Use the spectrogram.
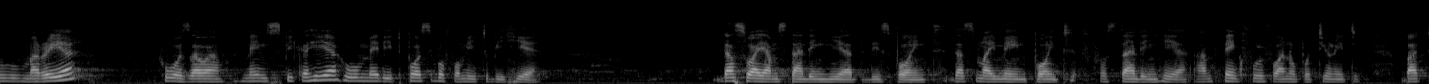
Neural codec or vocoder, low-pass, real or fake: codec, 16 kHz, 16 kbps, FreqCodec, smaller model; 7.2 kHz; fake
